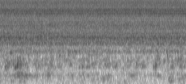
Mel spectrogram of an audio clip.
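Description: Hot water running steadily from a tap, a constant broad hissing rush with no talking.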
